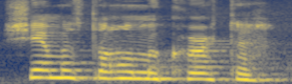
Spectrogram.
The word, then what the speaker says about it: Seamus Dall Mac Cuarta: I know that one of the most famous that I've read about is the blind poet Seamus Dall Mac Cuarta. Hopefully I pronounced that correctly. Yeah. – Seamus Dall Mac Cuarta, James McCourt, and the Dall means blind.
